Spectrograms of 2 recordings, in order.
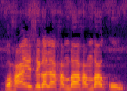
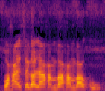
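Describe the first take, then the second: The two takes are said the same way.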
